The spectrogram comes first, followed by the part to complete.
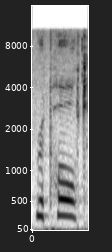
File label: "report", English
